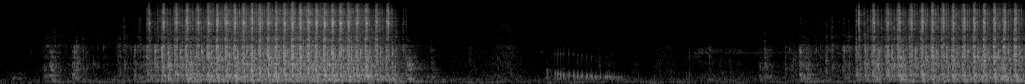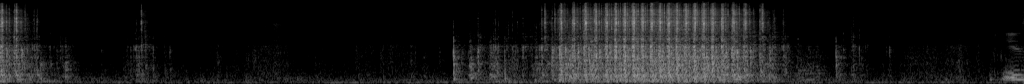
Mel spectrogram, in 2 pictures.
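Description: A sewing machine stitching fabric for a buba garment, three loud sustained runs of rapid whirring stitches of about two to three seconds each, separated by quiet pauses with faint handling noises.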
